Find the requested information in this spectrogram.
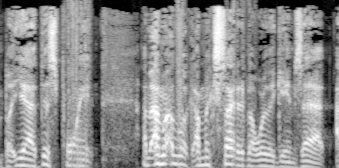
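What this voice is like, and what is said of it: Hoarse, partly lost voice. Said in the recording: “So jacked that I lost my voice. ... a little bit under the weather”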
